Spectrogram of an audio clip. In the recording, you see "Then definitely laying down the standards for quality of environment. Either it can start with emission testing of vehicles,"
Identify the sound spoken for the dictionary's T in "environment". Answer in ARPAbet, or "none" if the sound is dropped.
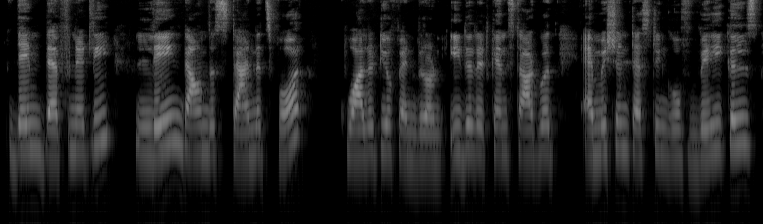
none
